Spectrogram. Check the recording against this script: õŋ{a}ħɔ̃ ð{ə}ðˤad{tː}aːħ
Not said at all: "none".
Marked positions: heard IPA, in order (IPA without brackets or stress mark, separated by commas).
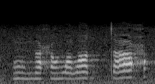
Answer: ɐ, ə, tː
